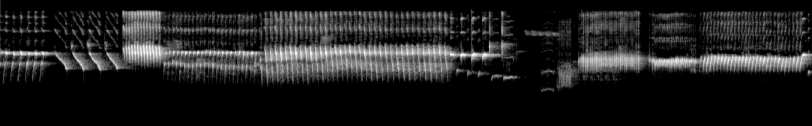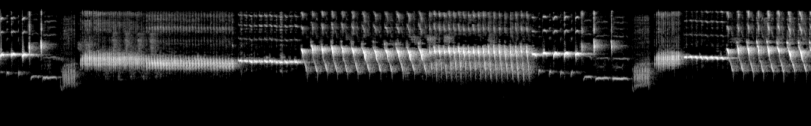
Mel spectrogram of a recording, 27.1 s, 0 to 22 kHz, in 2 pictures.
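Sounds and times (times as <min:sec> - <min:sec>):
canary singing sustained trilled tours: 0:00.0 - 0:27.0.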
